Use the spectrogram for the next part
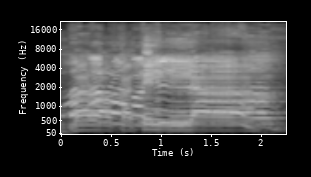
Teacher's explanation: قاف موٹا نہیں کرنا ہے، یہاں کاف باریک ہے، را کو موٹا کرنا ہے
